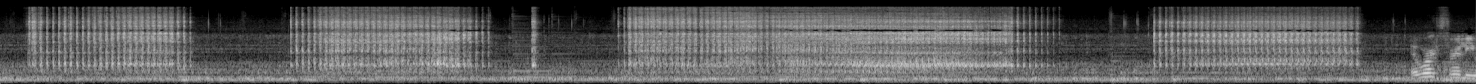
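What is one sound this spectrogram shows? A disc sander grinds wood in loud, hissing bursts.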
